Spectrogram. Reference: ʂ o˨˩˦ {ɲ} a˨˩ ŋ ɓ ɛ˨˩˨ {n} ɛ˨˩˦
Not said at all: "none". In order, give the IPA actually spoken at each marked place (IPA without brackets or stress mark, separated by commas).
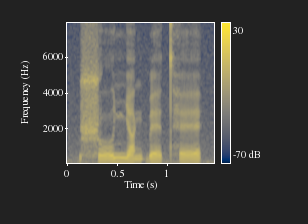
ɲ, t̪ʰ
